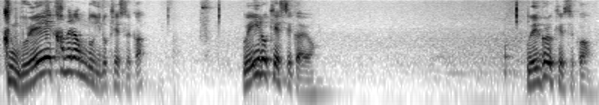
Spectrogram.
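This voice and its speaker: A man's voice: a little high, fairly quick, breathy edge. A man teaching a Korean language class in a casual, chatty way, talking to students in the room. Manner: animated, chatty, acts out scenes, blunt slang.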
